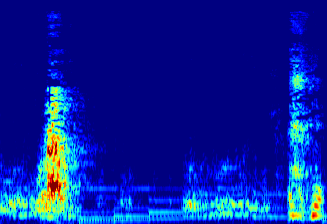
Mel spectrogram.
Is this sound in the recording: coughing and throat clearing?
no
